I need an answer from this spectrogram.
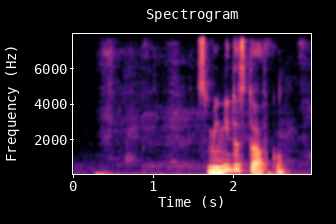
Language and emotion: Russian, neutral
